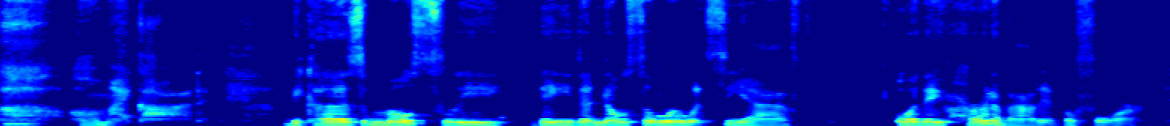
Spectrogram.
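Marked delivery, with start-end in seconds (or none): 0.0-1.3 play-acted, breathy, hushed, whispered gasp of shock. Speaker describing people reacting to their cystic fibrosis, imitating a shocked gasp.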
